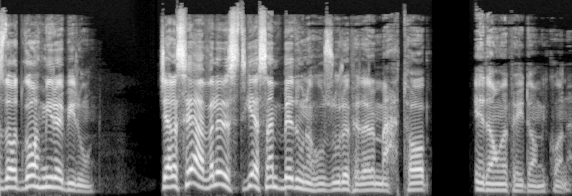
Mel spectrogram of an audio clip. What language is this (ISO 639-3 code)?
fas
